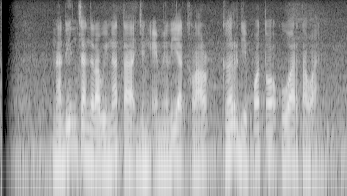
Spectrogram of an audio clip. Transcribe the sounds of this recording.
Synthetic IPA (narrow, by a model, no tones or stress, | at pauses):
nadint͡ʃandɾawinat̪ad͡ʒɨŋʔɛmiliaklarkːɨrdipɔt̪ɔkuwart̪awa̰n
